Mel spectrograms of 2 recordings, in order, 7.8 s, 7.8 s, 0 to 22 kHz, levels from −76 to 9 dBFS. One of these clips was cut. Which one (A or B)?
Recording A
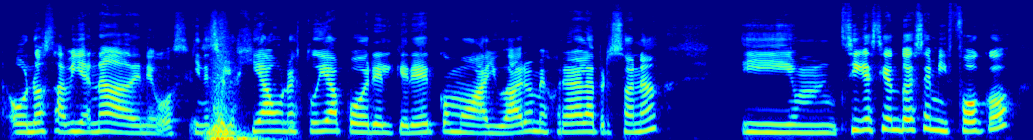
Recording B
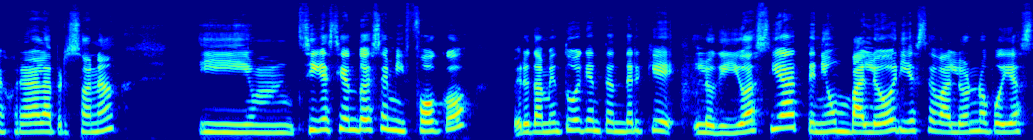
A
